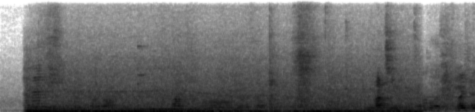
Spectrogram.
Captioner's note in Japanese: 無数のバイクの音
